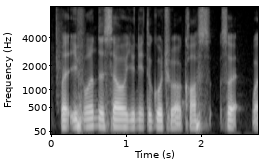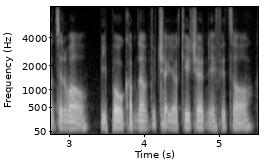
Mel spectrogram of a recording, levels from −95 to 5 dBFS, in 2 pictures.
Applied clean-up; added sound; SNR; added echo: none; none; none; none.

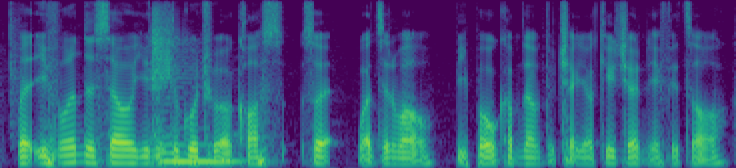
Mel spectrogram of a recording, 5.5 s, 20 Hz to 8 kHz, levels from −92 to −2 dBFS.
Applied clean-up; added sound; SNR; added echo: none; Guitar; 10 dB; none.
